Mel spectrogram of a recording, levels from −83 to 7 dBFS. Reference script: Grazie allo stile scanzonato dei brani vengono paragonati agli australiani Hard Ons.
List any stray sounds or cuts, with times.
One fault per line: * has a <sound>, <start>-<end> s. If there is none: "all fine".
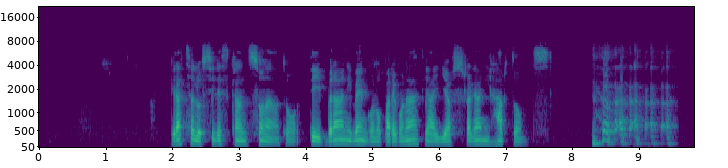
* has a laugh, 8.3-9.6 s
